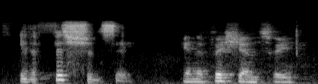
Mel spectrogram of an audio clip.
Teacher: Inefficiency with the stress on the fi.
